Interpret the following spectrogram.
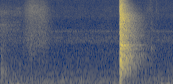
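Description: A single sharp slap of two people's palms meeting in a high-five, about one and a half seconds in, with a short fade after it.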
